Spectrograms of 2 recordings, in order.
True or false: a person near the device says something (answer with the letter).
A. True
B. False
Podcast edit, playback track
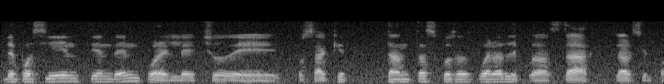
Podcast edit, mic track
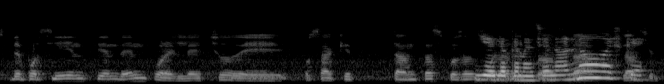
A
